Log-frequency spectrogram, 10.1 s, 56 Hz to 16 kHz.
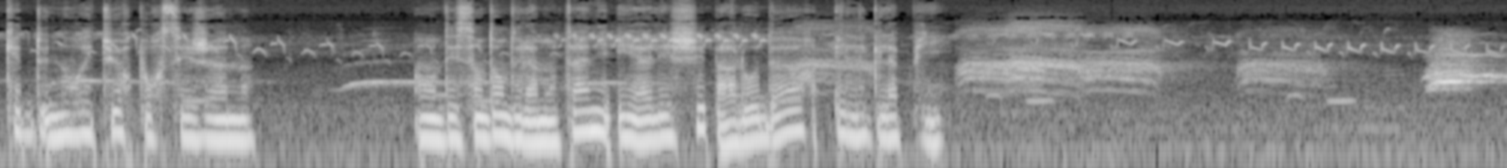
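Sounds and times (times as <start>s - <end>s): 
small birds chirping in a forest in the Drôme France: 0.0s - 10.0s
speech: 0.1s - 1.8s, 2.8s - 6.6s
carrion crows giving alarm calls in a forest in the Drôme France: 5.3s - 10.0s.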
